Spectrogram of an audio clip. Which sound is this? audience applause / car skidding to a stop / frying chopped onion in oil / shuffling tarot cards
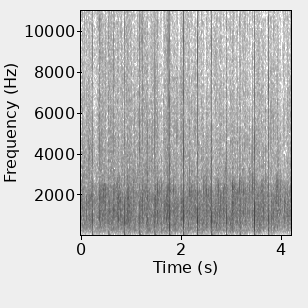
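audience applause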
